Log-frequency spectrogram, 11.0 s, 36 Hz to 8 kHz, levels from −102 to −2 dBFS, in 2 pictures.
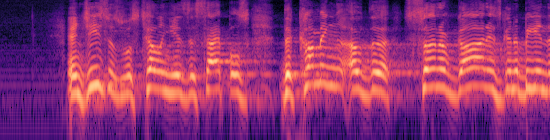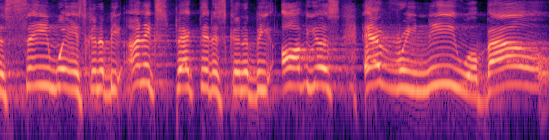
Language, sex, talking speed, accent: English, male, 190 wpm, American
